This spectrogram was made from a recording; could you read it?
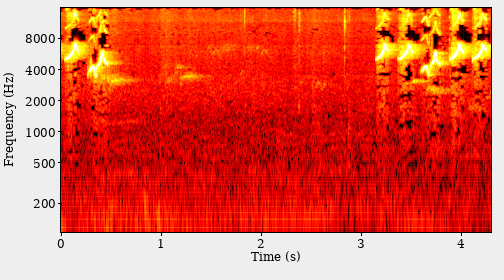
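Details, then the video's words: Cinereous Tit song played as a lure for other tits to respond: a couple of sharp high whistled notes, a pause of near silence, then a run of five bright repeated phrases. "gelatik batu apapun 100% nyaut gacor dengan pancingan gelatik ini"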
